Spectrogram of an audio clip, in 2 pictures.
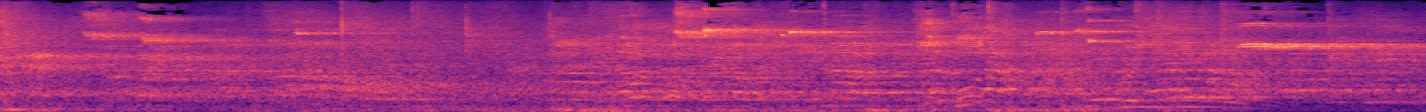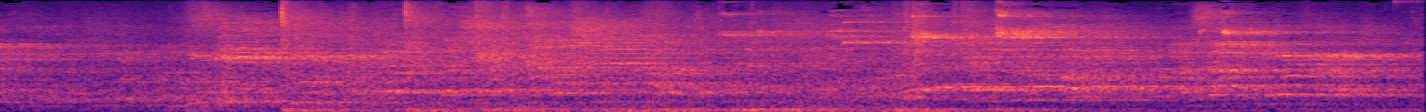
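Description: A crowd of young spectators shouts and cheers in a large echoing hall.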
